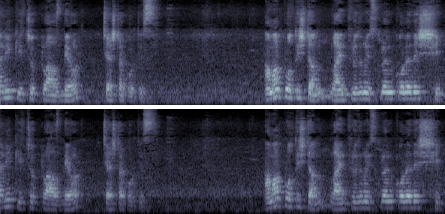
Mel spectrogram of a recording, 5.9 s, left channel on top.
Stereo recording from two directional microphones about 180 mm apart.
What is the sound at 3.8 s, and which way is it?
Speech, 20° right (ahead or behind).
